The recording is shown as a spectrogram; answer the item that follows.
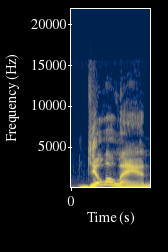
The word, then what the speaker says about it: Gilliland: to put this guy at the end, Gilliland. You nailed it. Thank you. You nailed it. I had to break out the syllables on my notes.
